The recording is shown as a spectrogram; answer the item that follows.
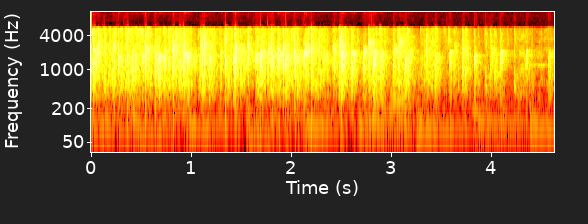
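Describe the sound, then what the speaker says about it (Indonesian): A classroom of high school students claps together for a few seconds, a dense, uneven patter of many hands under a steady, fairly loud level. "Tepuk tangan buat kita semua."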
